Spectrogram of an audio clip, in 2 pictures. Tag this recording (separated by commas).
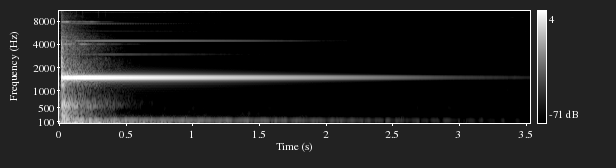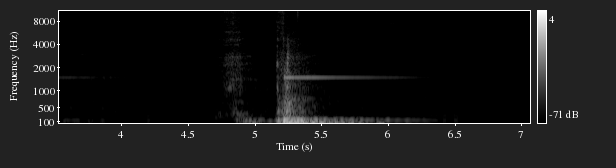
Musical instrument, Keyboard (musical), Music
